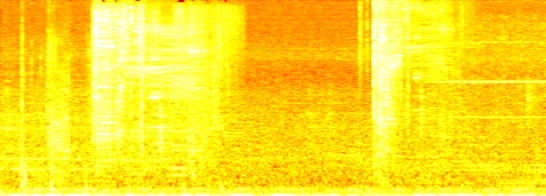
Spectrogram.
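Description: Electronic beeps and chirps sound from a hacking console.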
